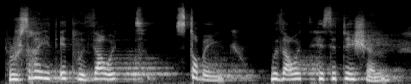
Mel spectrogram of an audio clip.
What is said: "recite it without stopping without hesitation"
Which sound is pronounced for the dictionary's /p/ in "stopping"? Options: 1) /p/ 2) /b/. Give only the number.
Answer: 2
